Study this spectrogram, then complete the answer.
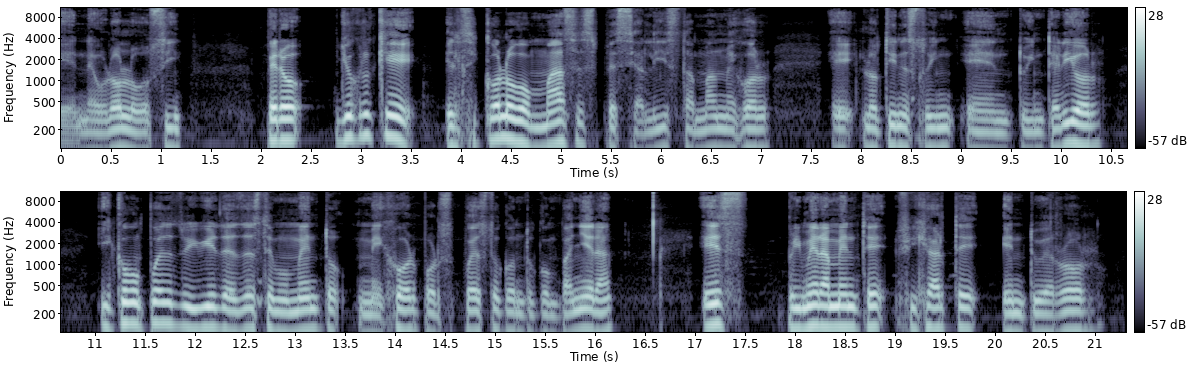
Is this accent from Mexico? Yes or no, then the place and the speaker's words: yes; Mexico; más el mexicano, porque yo soy mexicano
